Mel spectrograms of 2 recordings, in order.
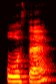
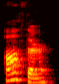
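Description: First: It ends in a schwa without an R. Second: It ends with a clear R sound. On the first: "we use it a lot in British English" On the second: "in American English, ... we do keep the R sound"

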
